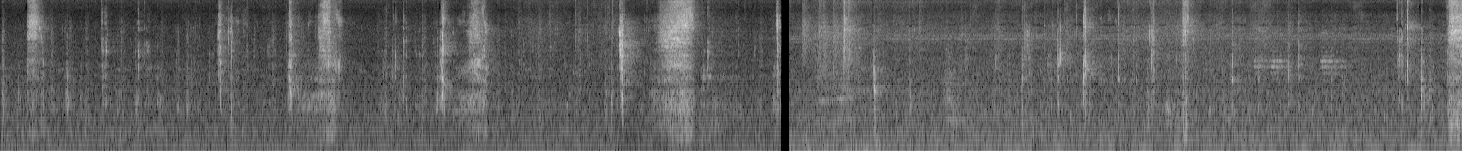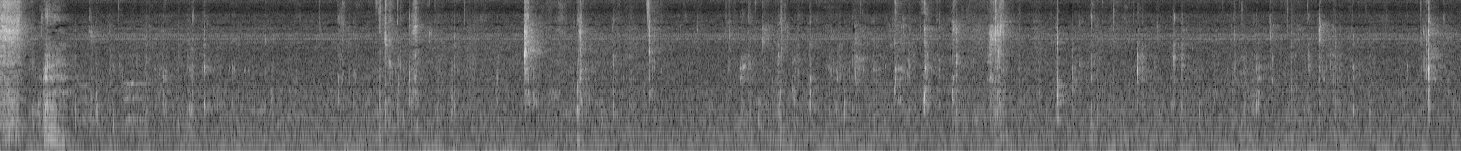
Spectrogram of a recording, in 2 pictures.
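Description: Close-up chewing and biting of braised octopus tentacles: irregular sharp mouth clicks and smacks.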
